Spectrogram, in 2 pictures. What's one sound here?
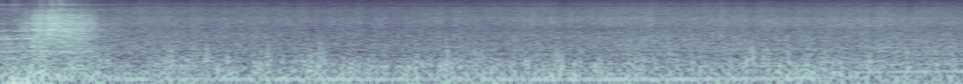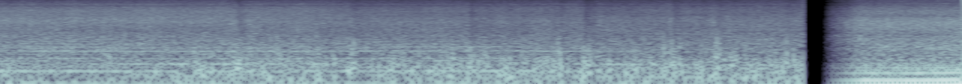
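A boat motor hums steadily while cruising.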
